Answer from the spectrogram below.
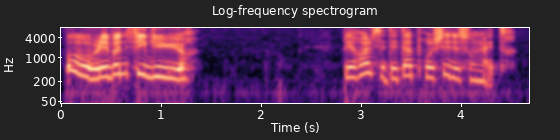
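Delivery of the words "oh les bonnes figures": loud, drawn-out gleeful exclamation; hilarious mockery. A narrator's reading. Friend echoing the marquis's joke, loud amused mockery. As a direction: echo the jeer, louder and more amused. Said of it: "Navaille riait aux larmes et répétait".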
